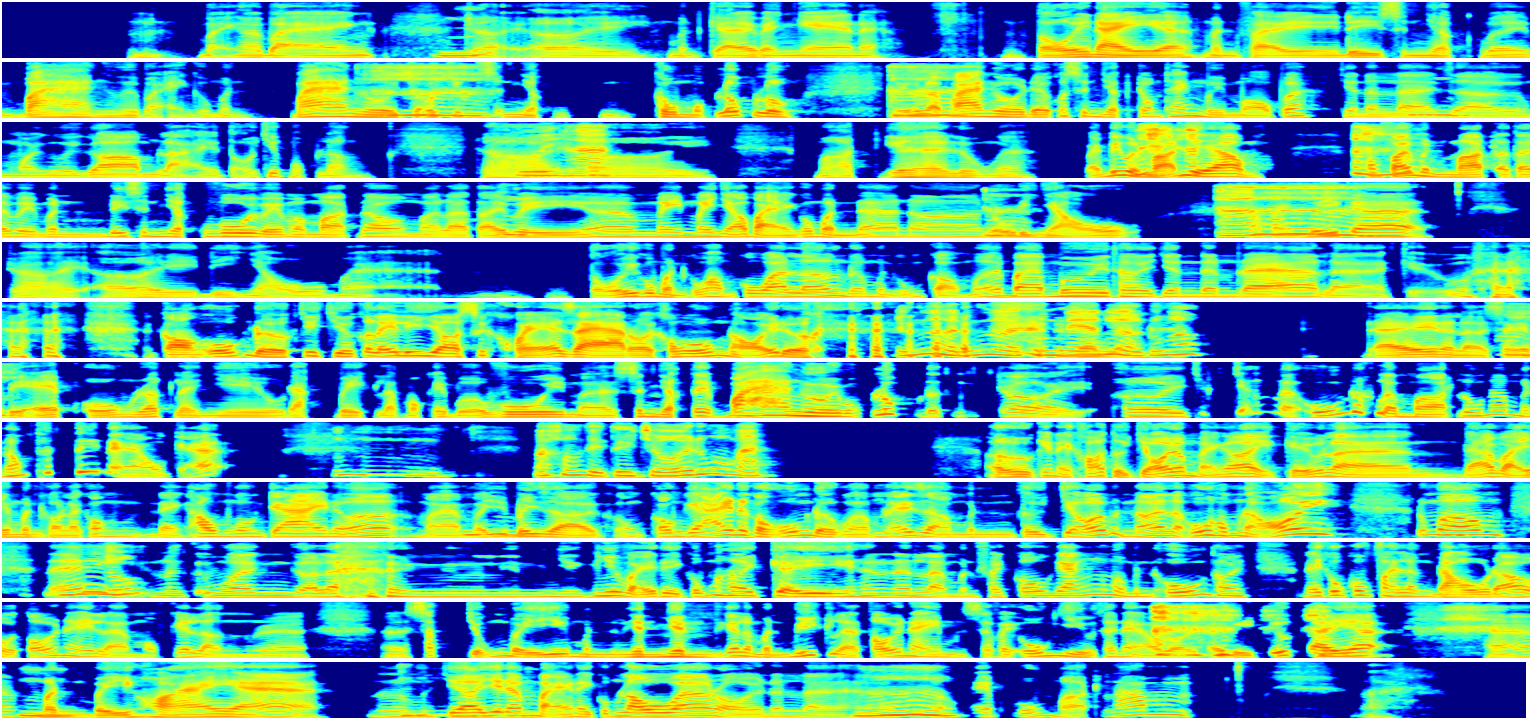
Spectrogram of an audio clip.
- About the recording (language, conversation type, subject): Vietnamese, advice, Tôi nên làm gì khi bị bạn bè gây áp lực uống rượu hoặc làm điều mình không muốn?
- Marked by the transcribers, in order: other background noise; "tổ" said as "chổ"; tapping; laughing while speaking: "Mệt hả? À há"; laugh; laugh; stressed: "ba"; laughing while speaking: "là"; chuckle; lip smack; exhale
